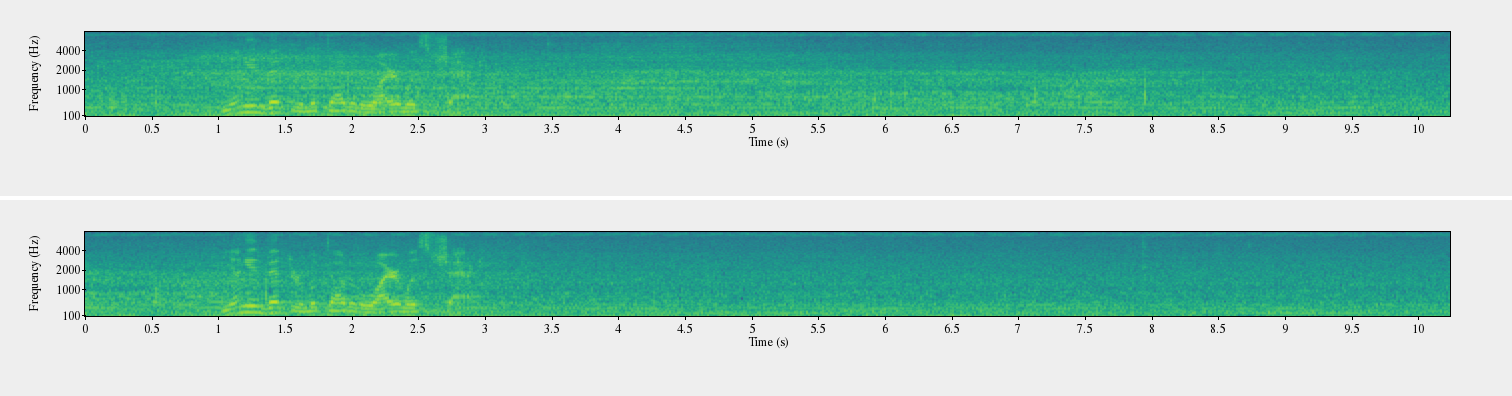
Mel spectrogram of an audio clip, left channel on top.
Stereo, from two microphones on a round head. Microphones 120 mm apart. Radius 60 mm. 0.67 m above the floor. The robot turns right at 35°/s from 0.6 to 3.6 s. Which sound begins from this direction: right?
A man speaking, at 1.0 s.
